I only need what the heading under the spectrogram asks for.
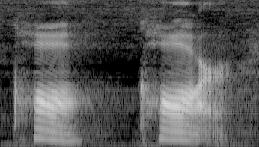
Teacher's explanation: So the tongue drops down, the back of the tongue pushes down a bit. The mouth opens and in this case because of the R the lips round a bit. C car. And then once you pronounce the vowel let's say 80% of the sound then the last 20% would be the R. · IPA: kɑːr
